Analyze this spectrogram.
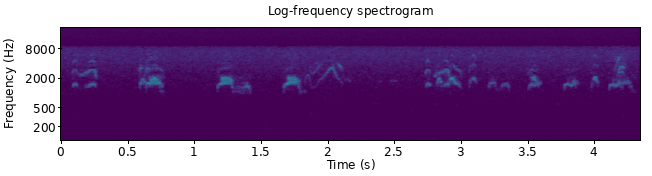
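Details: On a very sunny morning at East Leake Quarry, 5 July 2017, a perched pair of European bee-eaters 80 metres away gives soft, trilled 'prrip' notes in irregular succession, roughly two a second.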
